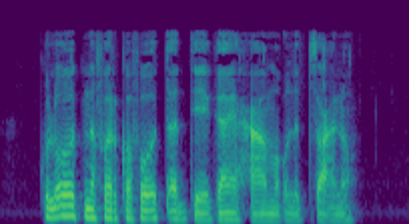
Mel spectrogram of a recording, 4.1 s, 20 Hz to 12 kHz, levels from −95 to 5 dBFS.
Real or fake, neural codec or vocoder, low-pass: real; none; 7.2 kHz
